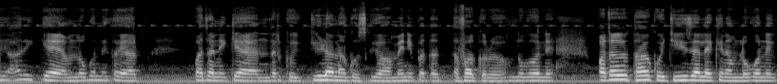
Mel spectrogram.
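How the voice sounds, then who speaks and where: A man telling a true ghost story as a casual voice note, earnest and hesitant, pausing often. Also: sits high, mellow. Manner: earnest, unhurried, hesitant with many pauses. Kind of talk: casual spoken recounting of a true horror experience. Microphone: phone voice note.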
